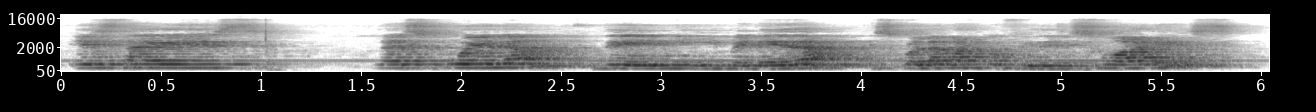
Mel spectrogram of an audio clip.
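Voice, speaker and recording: A woman with a Colombian accent giving an informal presentation, telling stories in a halting, conversational way. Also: sits high, steady tone, a bit bright. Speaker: presenter sharing her hometown memories. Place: echoey indoor room with a small audience. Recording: very echoey room, distant mic, faint noise.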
